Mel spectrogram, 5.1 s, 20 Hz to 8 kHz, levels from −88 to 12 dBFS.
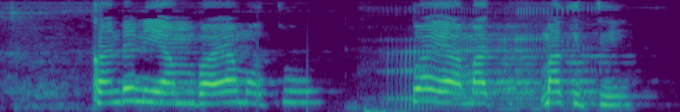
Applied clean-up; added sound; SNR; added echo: none; Burping, eructation; 18 dB; none.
